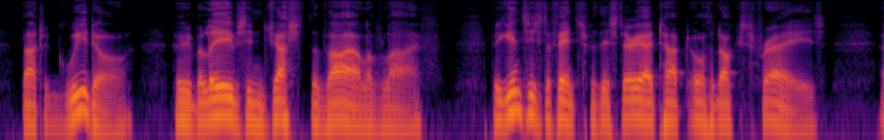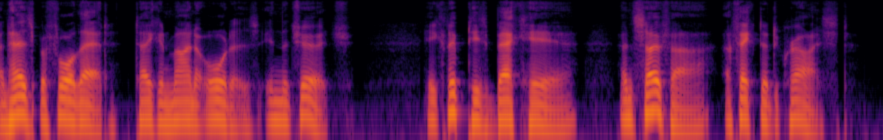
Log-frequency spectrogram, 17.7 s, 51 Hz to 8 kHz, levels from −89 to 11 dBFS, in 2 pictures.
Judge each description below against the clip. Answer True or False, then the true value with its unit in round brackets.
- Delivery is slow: True (130 wpm)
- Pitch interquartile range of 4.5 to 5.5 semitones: False (3.7 semitones)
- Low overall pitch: True (100 Hz)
